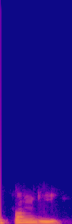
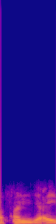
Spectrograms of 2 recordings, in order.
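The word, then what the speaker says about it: fungi: में हो जाएंगे, यानी फंगी या फंजाई भी बोलते हैं। तो आप जिसको जिस तरह प्रोनाउंस करें, फंगी बोलते हैं, फंजाई बोलते हैं, ठीक है।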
